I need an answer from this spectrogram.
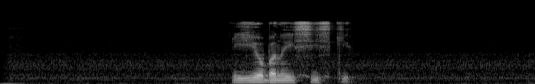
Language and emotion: Russian, angry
